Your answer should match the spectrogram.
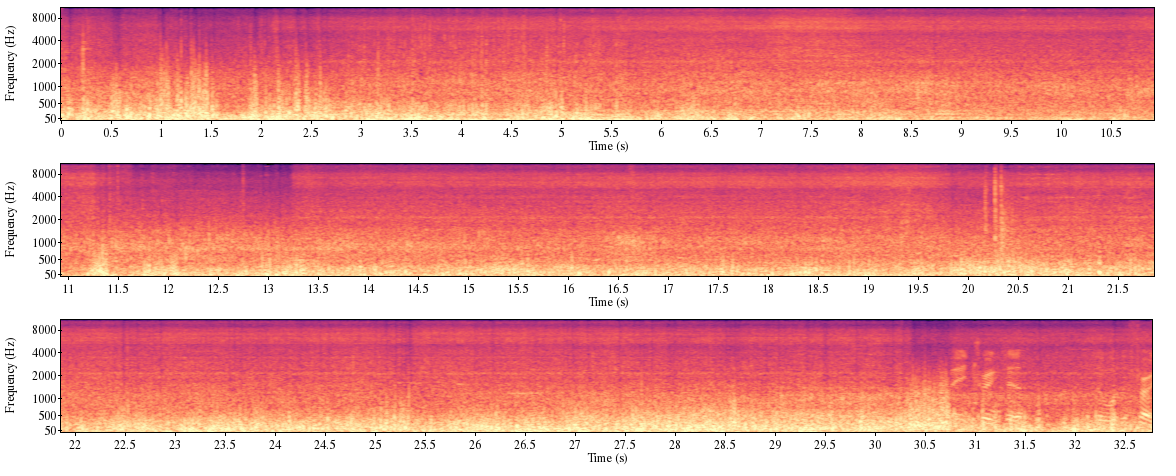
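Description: Wind buffeting the microphone of a camera mounted on a moving bicycle, a steady low rumble, with a couple of brief knocks partway through.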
